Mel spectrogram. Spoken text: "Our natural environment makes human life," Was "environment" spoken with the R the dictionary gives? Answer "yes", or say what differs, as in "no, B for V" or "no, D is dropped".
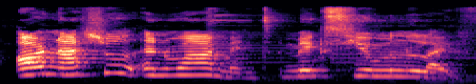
no, R is dropped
